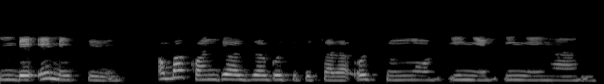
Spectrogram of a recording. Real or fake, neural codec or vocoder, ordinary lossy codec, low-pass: real; none; none; 3.6 kHz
